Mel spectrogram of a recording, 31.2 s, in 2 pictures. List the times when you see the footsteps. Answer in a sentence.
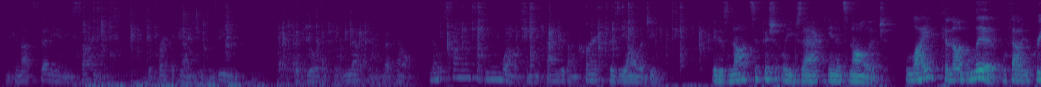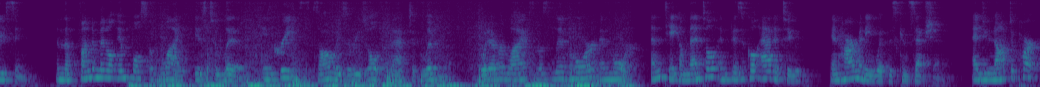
The footsteps can be heard from 17.5 to 25.1 s.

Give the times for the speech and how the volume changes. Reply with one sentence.
The speech can be heard from 0.1 to 31.1 s, getting louder.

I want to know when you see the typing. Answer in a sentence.
You can hear the typing from 1.1 to 10.7 s.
